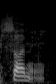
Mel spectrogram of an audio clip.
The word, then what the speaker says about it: Sonny: Well, yes, they always called him Sonny. Sonny? Hey, Sonny. It rhymes with honey, you know. Sonny and honey.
